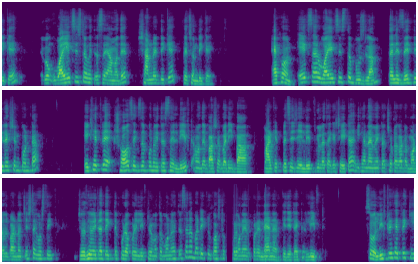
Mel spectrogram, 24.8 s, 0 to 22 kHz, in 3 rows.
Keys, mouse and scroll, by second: 8.7-10.9 shift+middle drag, 10.9-11.7 scroll up 2, 11.7-14.2 middle drag, 14.2 click.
